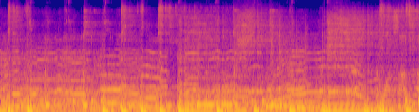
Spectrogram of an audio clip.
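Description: Live band playing a Thai ramwong dance song: electric guitar and melody over a drum kit keeping a steady beat, with a heavy bass line.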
